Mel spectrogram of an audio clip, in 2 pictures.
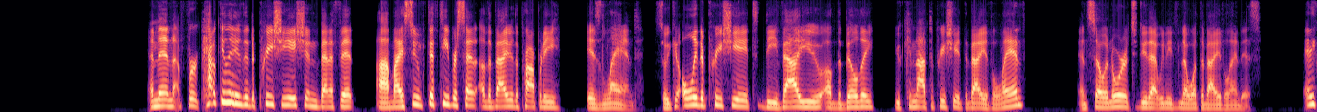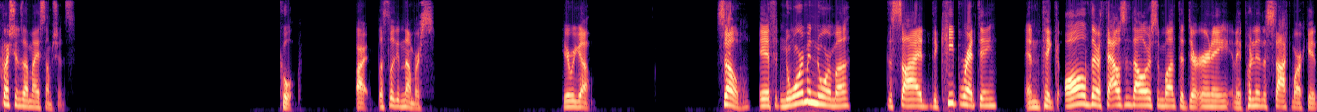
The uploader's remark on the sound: This was a live class recorded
